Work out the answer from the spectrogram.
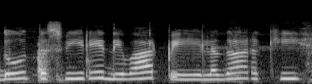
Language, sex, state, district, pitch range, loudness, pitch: Hindi, female, Rajasthan, Jaisalmer, 245-275 Hz, -16 LUFS, 265 Hz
